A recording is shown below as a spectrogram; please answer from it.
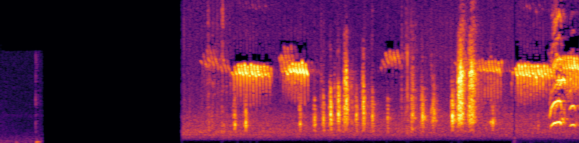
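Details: Fieldfare, a sociable thrush of Central Europe living in small colonies: a strange, fast, jumbled song of scratchy chattering and clattering notes with thin high squeaky whistles, starting after nearly three seconds of silence.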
